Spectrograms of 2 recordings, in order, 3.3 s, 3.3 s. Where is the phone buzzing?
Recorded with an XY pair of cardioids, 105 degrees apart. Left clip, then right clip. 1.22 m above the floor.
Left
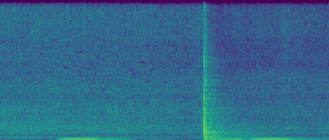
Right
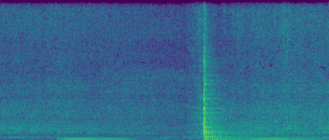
60° left, 3.5 m.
